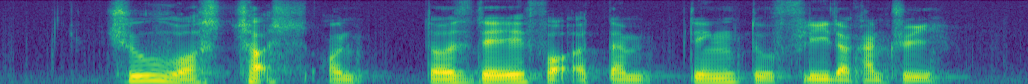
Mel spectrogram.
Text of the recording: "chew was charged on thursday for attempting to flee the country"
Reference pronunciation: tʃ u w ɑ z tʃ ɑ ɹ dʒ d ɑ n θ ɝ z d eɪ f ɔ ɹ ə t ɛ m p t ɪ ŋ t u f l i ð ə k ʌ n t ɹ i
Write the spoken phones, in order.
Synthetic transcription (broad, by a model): tʃ u w ɑ s tʃ ɑ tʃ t ɑ n t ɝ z d eɪ f ɔ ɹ ə t ɛ m p t ɪ ŋ t u f l i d ə k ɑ n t ɹ i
